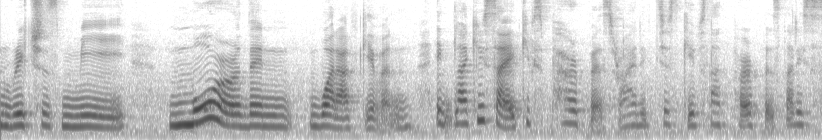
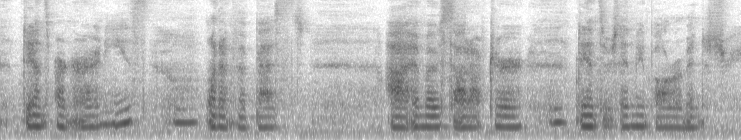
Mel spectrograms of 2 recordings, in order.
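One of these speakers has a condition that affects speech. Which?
The second: cerebral palsy; very premature birth; ten years intensive physical therapy, no wheelchair or walker.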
